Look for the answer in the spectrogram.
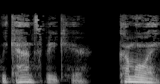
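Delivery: ordinary delivery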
